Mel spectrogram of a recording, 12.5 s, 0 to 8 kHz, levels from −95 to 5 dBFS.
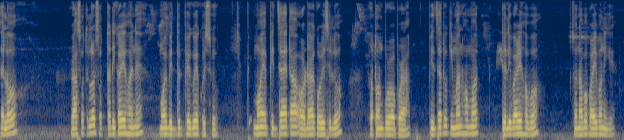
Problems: background sounds at intervals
